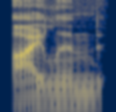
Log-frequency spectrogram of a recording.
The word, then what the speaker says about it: island: Okay, we learned that many English words have silent letters like debt, island, and salmon, right? No B, no S, and no L.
